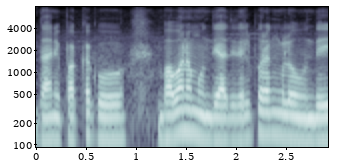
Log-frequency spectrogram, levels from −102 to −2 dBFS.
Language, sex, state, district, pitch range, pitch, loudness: Telugu, male, Telangana, Adilabad, 120-130 Hz, 120 Hz, -17 LUFS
